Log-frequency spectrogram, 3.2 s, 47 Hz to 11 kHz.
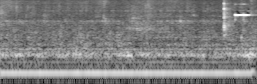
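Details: Zanussi/Electrolux washing machine (IZ/XC range) in service mode, empty drum, jet system and heater test, water about 15–16 °C: low, steady pump hum, no rattles or grinding, then short beep; pump working normally.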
